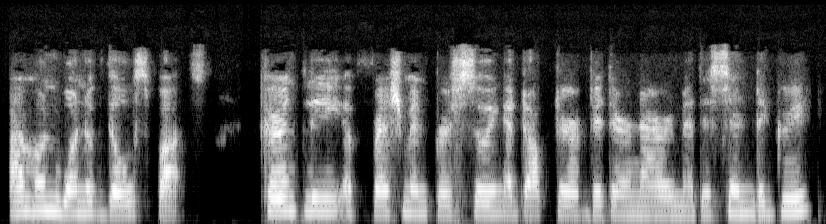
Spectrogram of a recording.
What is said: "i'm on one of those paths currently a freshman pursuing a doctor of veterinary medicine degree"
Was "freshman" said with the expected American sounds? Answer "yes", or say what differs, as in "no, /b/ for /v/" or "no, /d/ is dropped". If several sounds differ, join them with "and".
yes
